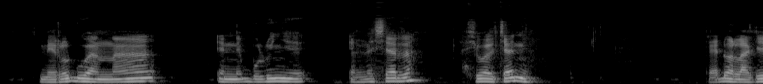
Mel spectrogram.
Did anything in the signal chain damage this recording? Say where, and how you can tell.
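Yes. Throughout, the speech plainly rings and sounds washy, with hiss breathing with the signal. That points to the codec stage, likely WMA compression at a low bitrate, around 48 kbps.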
